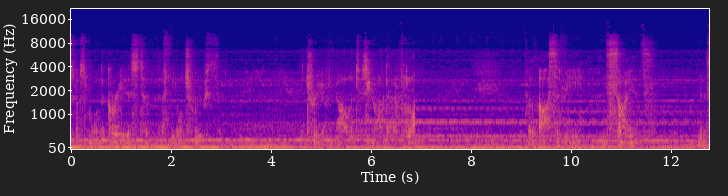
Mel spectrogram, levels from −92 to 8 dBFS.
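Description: The audio has two CD skips, at 2.01 s and 6.87 s: a tick and a very short mute of about 10 to 15 ms, then playback resumes from another turn of the disc's spiral. Unlike a plain dropout, the sound then continues from a different point rather than where it stopped.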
